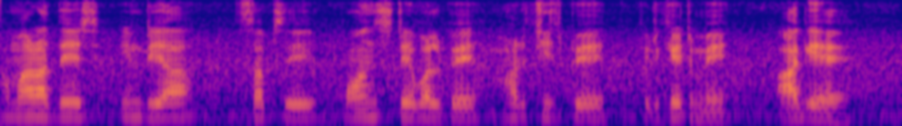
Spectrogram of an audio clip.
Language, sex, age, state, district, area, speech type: Urdu, male, 18-30, Bihar, Madhubani, rural, spontaneous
